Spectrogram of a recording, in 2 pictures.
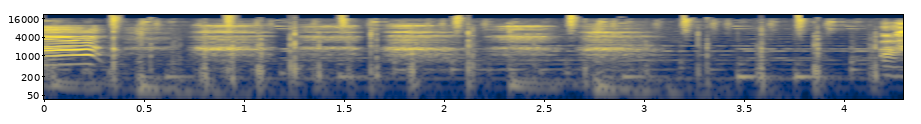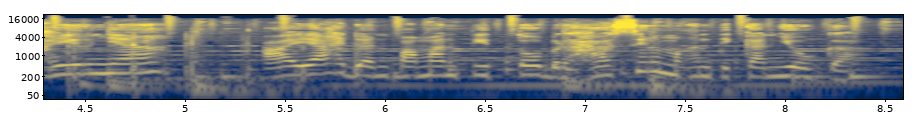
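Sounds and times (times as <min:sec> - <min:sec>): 
heavy panting after running: 0:00.1 - 0:04.2
speech: 0:04.2 - 0:08.5.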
